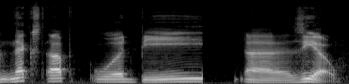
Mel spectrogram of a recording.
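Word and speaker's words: Zi-O: up would be uh zeo or geo harrier you know if you want to go the the correct pronunciation which is the the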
